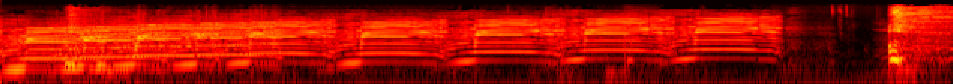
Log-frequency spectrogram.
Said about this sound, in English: cows. Cows, yes. Cows are funny. And so what happened was that we wanted to come up with other things that the bells could sound like.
